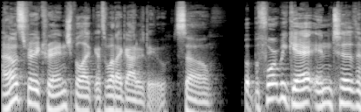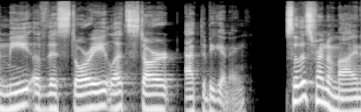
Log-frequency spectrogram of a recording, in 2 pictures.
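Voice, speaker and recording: Young guy doing a storytime video, kinda scratchy voice, mid pitch, slangy and chatty, lots of asides. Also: darkish tone. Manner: conversational, slangy, frequent "like" asides. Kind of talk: casual storytelling to camera audience.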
